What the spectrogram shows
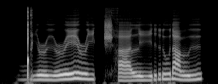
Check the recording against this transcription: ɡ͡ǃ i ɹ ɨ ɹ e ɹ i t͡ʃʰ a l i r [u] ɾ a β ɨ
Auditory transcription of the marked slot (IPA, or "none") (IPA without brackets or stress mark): u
